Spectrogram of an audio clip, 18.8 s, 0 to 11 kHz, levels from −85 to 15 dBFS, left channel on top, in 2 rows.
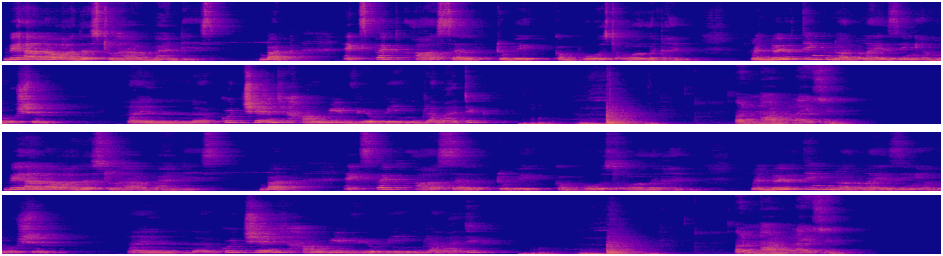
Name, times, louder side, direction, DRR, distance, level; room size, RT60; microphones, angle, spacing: voice 1, 0.0-1.9 2.6-2.9 3.4-6.9 7.5-9.9 10.6-14.2 14.6-15.8, left 3 dB, 80° left, 3 dB, 0.5 m, -29 dB
voice 2, 16.7-17.7, equal, 10° right, -2 dB, 0.6 m, -31 dB
3.2 x 2.3 x 3.9 m, 0.78 s
head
